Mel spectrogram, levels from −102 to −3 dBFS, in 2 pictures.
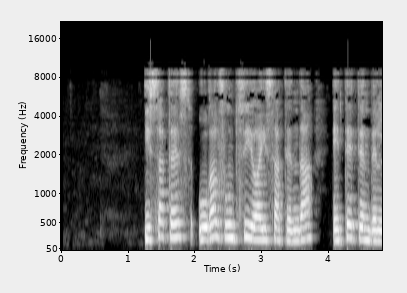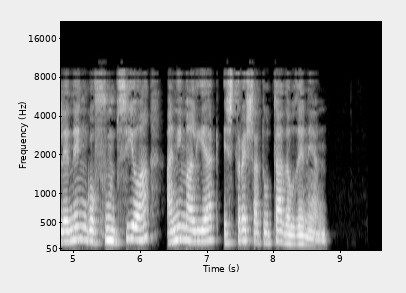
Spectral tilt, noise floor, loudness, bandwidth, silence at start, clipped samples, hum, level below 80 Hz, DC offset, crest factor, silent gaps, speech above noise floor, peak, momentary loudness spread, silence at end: -4 dB/octave; -83 dBFS; -13 LUFS; 9.6 kHz; 1.25 s; under 0.1%; none; -60 dBFS; under 0.1%; 14 dB; none; 70 dB; 0 dBFS; 6 LU; 0.85 s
